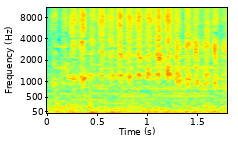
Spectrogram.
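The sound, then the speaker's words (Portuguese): Brisk toothbrush scrubbing as someone brushes their teeth in a bathroom: a steady back-and-forth rasp repeating about eight times a second in bright, hissy strokes, with no voices present. “Tem alguém no banheiro escovando os dentes.”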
